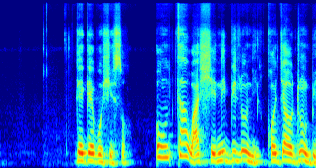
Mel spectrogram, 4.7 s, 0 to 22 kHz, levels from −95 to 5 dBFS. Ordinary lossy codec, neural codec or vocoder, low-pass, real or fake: none; autoencoder, 48 kHz, 128 numbers a frame, DAC-VAE, trained on Japanese speech; none; fake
